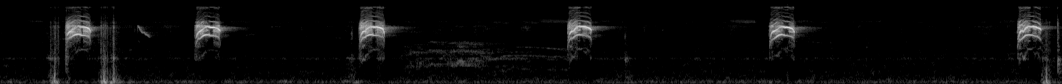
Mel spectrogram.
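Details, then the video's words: Lure recording for wild birds of the plain-throated sunbird, locally kolibri kelapa: six shrill arched notes spaced about every one and a half to two seconds, with a few faint clicks. "suara pancingan kolibri kelapa"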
